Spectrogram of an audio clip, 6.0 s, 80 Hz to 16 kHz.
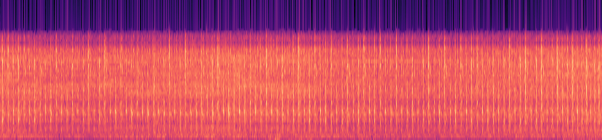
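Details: Peugeot 607 3.0 V6 at idle: a sharp, regular knock at close to four beats a second over the engine hum, from the timing belt (ГРМ) area at the front. Engine knock, cause not determined.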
